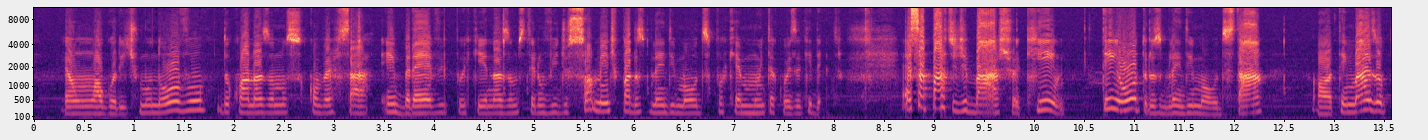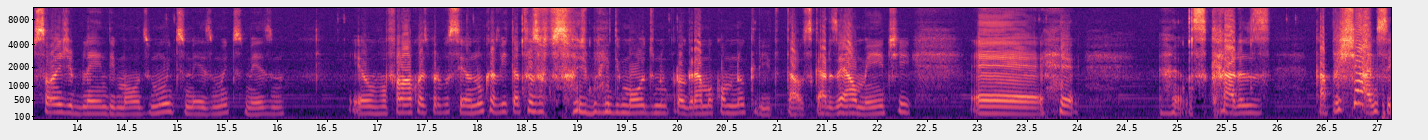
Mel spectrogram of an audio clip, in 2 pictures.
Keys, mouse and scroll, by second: 10.9 click, 13.0 click, 13.8-14.2 scroll down 1, 14.9 click, 15.4-16.0 scroll down 1, 16.6 click, 17.9 click, 18.6-19.2 scroll down 1, 20.0 click, 20.5-21.1 scroll down 1, 21.5 click, 22.0-22.3 scroll down 1, 22.7-23.2 scroll down 1, 23.6 click, 25.0-25.6 scroll down 1, 26.1 click, 26.6-27.1 scroll down 1.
